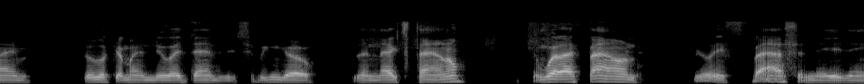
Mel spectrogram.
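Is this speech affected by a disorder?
Yes: ALS; about 1.5 years since diagnosis, slow progression; speech still preserved.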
